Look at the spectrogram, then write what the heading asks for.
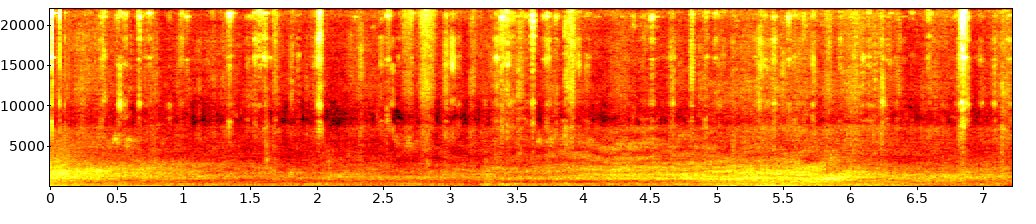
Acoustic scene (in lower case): street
